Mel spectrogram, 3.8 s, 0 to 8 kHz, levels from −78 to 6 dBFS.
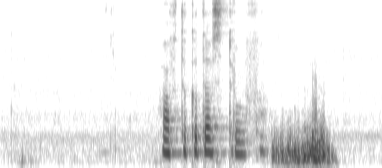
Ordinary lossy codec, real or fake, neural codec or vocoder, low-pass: none; fake; codec, 16 kHz, 16 kbps, FunCodec, trained on LibriTTS, 50 frames a second; none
